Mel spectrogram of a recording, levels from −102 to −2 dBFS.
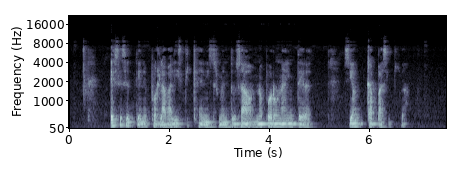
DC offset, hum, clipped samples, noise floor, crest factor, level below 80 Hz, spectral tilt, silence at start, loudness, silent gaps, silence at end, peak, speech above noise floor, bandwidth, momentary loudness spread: under 0.1%; none; under 0.1%; -71 dBFS; 20 dB; -54 dBFS; -6 dB/octave; 0.3 s; -29 LUFS; none; 0.8 s; -10 dBFS; 42 dB; 9 kHz; 19 LU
